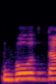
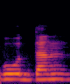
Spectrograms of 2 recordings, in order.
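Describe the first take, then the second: First: The word ends with an m sound. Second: The word ends with an n sound. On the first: The speaker calls it wrong. "गोदम नहीं है वैसे" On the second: The speaker calls it right. "गोदन है"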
